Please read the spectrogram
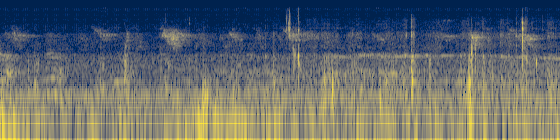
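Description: Quiet eating and handling sounds: faint mouth sounds of chewing with scattered small clicks from a plastic shake cup and its straw being stirred, over a low steady hum.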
